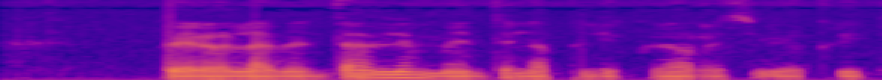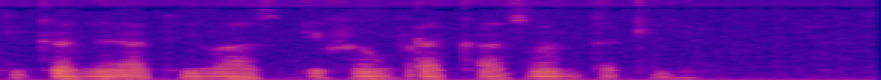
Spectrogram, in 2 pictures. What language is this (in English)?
Spanish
